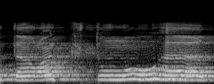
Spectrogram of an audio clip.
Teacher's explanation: ترکتموها میں تا باریک ہے، را پر ہے، کاف باریک ہے، کاف ساکن ہے، اس پہ ہمس ہوگا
